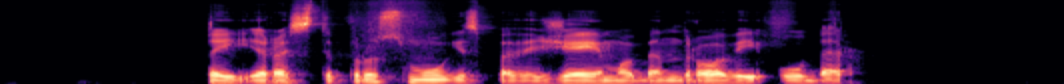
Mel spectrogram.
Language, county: Lithuanian, Klaipėda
